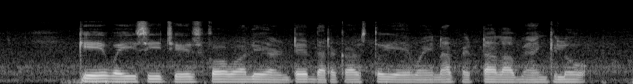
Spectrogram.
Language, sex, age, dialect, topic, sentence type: Telugu, male, 18-24, Central/Coastal, banking, question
